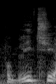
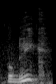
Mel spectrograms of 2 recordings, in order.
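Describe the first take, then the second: First: "Pubblici" ending in chee, questioning; unsure Italian pronunciation. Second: "Public" with a hard k ending, questioning; unsure pronunciation. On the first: Streamer second-guessing the Italian word, unsure pronunciation. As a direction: try "Pubblici" as POO-blee-chee, rising. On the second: Streamer doubting their Italian reading, unsure pronunciation. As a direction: try "Public" as POO-bleek, rising. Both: Shown as a demonstration. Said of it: "try and pronounce the Italian".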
